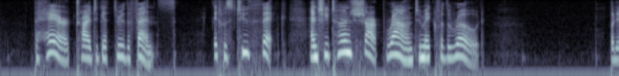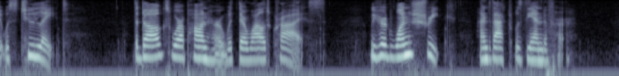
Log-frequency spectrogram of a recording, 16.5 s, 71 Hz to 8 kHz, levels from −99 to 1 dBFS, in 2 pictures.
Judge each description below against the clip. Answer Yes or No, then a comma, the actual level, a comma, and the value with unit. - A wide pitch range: No, average, 3.8 semitones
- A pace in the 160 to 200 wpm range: Yes, average, 170 wpm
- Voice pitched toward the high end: Yes, high, 225 Hz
